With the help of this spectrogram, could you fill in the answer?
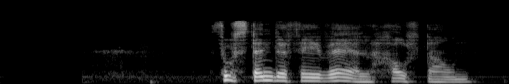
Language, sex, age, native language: Icelandic, male, 50-59, English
